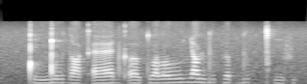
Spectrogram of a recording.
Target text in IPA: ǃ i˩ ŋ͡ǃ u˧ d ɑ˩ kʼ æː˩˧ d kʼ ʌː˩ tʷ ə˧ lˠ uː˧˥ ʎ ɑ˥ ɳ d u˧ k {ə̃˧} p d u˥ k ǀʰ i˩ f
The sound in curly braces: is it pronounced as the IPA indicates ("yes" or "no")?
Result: no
